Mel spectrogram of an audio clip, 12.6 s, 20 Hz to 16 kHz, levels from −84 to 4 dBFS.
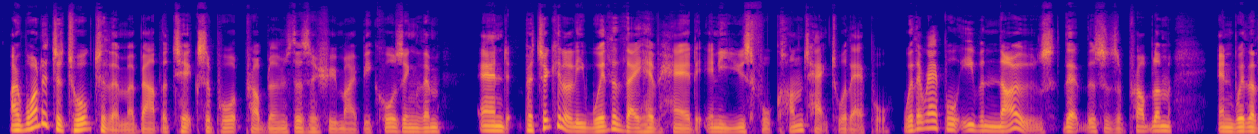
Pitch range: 95-120 Hz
